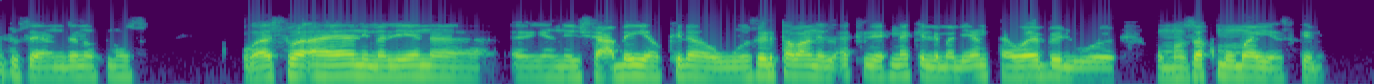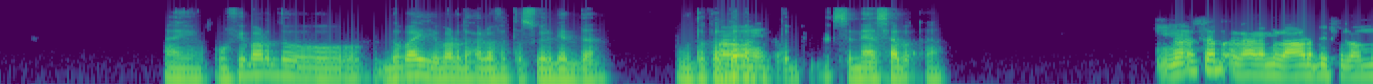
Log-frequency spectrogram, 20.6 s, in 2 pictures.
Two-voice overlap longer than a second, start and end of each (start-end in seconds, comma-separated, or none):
none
